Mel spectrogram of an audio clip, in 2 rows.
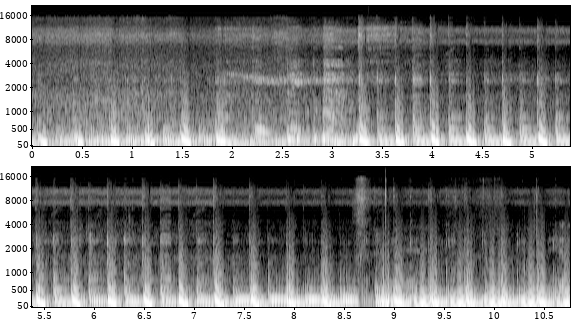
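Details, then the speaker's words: UKC AV-326BT amplifier playing music on a phone input: the right channel gives heavy, muddy, crushed bass with almost no clean treble, while the left channel is fine; right channel distorted. "Yan ang sira ng ang right channel na."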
